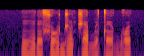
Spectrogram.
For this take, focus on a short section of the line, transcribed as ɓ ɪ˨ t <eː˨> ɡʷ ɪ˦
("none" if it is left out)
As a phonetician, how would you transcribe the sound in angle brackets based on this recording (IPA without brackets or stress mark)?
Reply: eː˨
